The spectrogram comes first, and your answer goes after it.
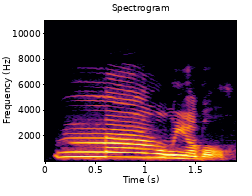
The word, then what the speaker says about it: malleable: going to spell the word Maul like going to the mall okay and then you're going to put e and then able so M Eble m e able m e able except for we pronounce it malleable and let's imagine that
